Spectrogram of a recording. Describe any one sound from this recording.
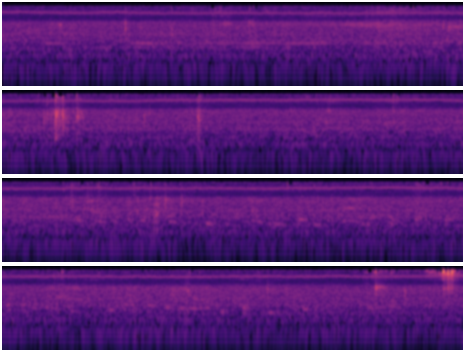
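A woman chews food with her mouth close by.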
